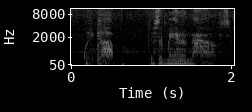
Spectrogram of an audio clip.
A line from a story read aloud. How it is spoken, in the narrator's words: my sister woke me up whispering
